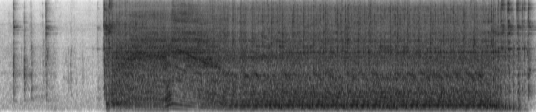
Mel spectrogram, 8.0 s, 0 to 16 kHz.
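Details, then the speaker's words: Husqvarna 575XP chainsaw after replacing a ruined integral crank seal with a separate radial seal: it fires and settles into a steady, even two-stroke buzz after a quick rev, running cleanly and holding speed. "Alright, we have a running saw. I guess this little operation worked."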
